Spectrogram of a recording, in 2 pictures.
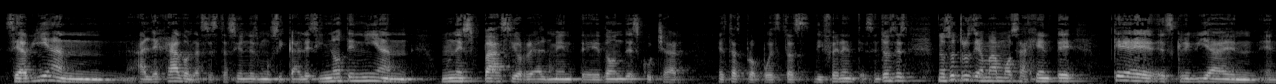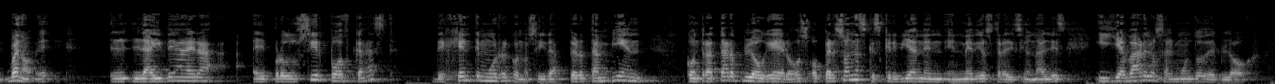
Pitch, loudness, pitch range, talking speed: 140 Hz, -29 LUFS, 125-170 Hz, 130 wpm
